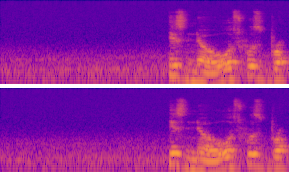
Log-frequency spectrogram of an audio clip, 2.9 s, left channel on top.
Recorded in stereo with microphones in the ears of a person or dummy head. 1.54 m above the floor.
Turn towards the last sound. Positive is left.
turn(degrees=40)  # may be behind; listen again after turning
